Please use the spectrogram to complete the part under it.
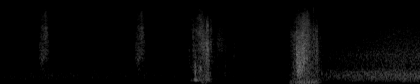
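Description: Short menu clicks sound.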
